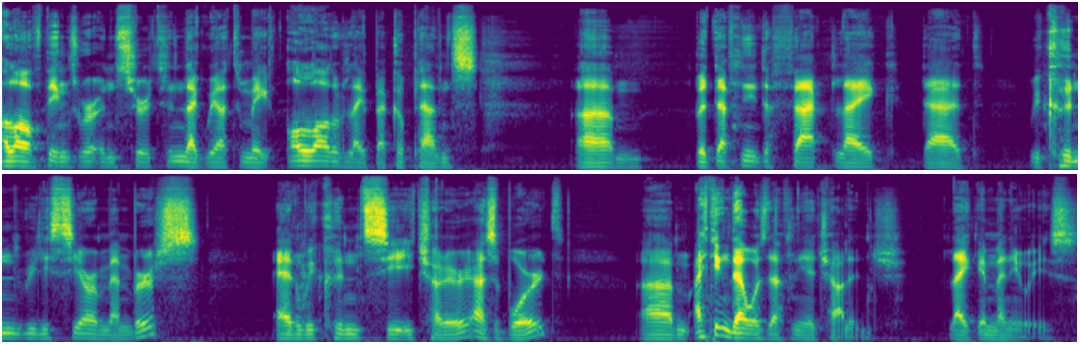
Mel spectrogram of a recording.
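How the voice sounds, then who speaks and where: A man's unremarkable speaking voice, fairly low in pitch, fairly quick in pace, with fairly even intonation, on a very clean recording with a silent background. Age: 20s. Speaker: alumni guest, former student association president. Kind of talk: casual chat. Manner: casual, filler-heavy.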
